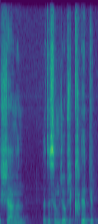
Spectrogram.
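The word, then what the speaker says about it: 上: 샹 할 때 이 시어 소리는 좀 혀를 안쪽으로 이렇게 감고 내는 시어시거든요. 샹 SH입니다.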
